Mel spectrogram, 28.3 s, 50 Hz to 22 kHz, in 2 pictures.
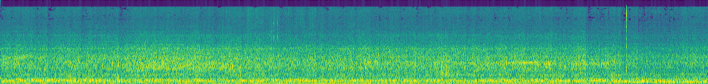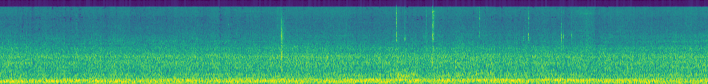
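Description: Steady running noise inside the passenger cabin of an E5 series Shinkansen train: a constant low rumble of wheels, track and air, with a few faint clicks.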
